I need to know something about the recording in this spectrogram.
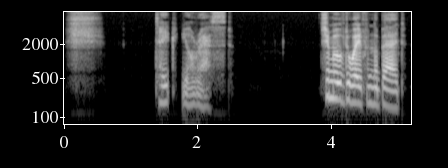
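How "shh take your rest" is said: hushed, slow, unvoiced whisper of comfort; soothing whisper. A narrator's reading. Eloise settling the upset patient to rest, whispering soothingly. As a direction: shush gently and whisper it slowly.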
